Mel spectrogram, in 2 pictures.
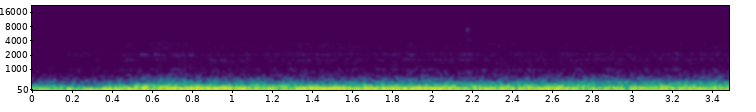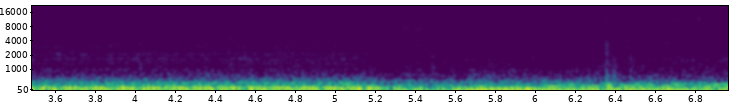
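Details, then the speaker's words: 1972 Dodge Dart Swinger with 273 V8, regularly started while sitting, idling: deep, even burble, steady beat, smooth with no knocking or ticking; healthy normal idle. "Yeah, but you can hear it. It's smooth. No knocking or ticking sounds at all."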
